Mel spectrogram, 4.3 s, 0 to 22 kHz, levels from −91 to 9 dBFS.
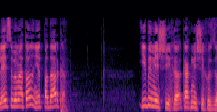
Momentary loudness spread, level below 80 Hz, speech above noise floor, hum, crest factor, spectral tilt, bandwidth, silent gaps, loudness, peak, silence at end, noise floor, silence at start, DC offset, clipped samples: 6 LU; -56 dBFS; 45 dB; none; 18 dB; -3.5 dB/octave; 11.5 kHz; none; -22 LUFS; -4 dBFS; 0 s; -67 dBFS; 0 s; under 0.1%; under 0.1%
